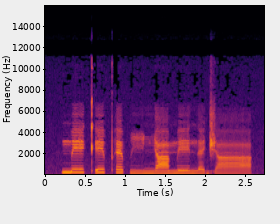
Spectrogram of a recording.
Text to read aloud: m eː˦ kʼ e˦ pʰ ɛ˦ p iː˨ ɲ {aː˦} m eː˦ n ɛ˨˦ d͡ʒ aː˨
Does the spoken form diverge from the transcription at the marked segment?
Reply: no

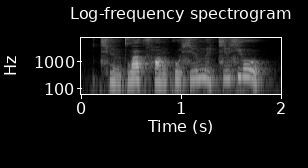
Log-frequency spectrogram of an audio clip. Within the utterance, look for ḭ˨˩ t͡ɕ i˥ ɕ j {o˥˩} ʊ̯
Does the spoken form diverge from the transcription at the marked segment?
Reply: no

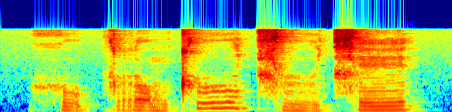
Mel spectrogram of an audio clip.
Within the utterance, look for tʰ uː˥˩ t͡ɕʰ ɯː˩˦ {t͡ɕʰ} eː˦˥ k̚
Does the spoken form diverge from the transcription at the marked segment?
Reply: no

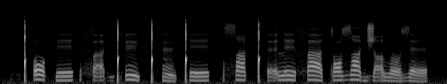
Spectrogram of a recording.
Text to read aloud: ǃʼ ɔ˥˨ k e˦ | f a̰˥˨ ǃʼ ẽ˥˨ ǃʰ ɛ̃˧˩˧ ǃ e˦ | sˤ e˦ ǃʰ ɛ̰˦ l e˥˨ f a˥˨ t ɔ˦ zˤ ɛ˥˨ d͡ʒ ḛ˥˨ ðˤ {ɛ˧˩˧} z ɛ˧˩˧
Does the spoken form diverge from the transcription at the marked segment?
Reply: yes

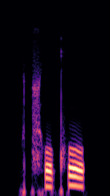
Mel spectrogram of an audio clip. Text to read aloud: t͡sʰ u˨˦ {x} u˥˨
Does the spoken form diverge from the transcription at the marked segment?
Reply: yes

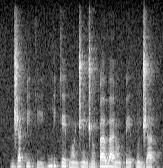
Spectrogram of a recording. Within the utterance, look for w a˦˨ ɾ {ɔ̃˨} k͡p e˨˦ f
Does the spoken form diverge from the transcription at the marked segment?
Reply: no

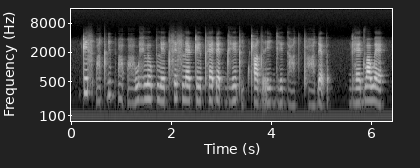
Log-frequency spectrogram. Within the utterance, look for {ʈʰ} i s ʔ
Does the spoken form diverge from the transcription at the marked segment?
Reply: yes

